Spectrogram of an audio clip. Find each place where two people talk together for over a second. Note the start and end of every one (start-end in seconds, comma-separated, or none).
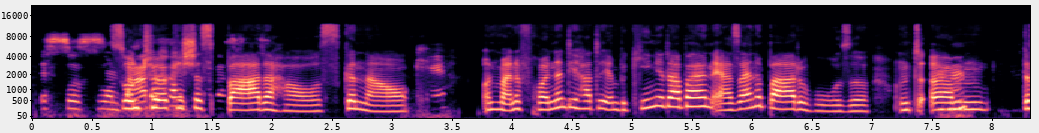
0.6-2.0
